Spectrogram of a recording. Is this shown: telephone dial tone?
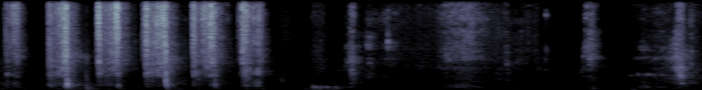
no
